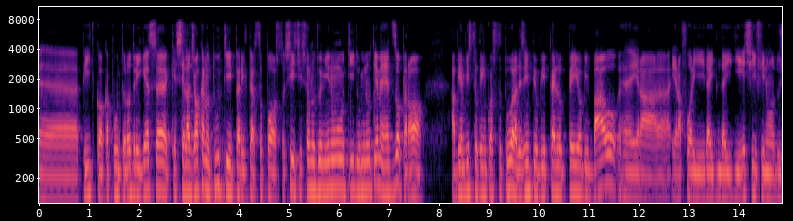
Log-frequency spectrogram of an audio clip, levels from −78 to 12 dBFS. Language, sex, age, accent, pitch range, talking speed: Italian, male, 20-39, native, 115-145 Hz, 185 wpm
